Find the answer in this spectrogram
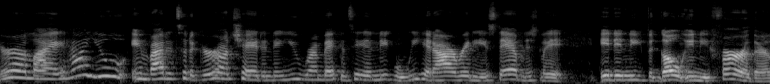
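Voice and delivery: ordinary talk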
